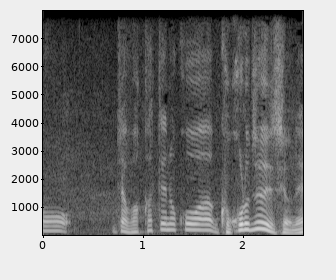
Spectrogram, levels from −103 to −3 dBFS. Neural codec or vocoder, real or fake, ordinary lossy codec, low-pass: none; real; none; none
